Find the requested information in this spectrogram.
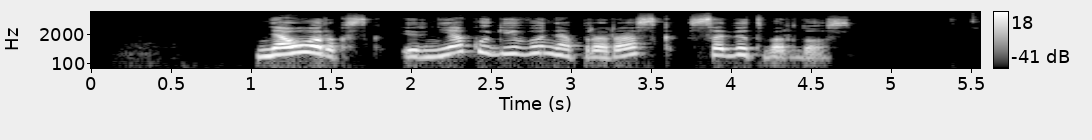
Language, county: Lithuanian, Kaunas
